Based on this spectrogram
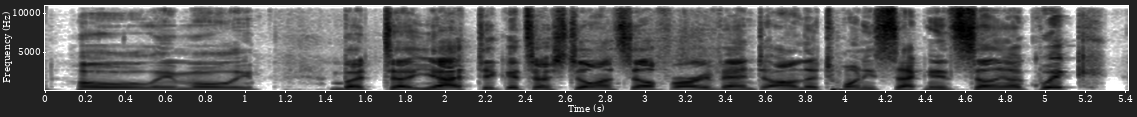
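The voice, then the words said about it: Hoarse, coarse voice. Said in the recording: “My voice is still coarse from screaming”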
